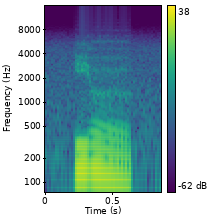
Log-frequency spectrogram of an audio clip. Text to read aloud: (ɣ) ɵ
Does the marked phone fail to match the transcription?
yes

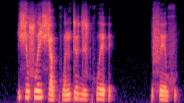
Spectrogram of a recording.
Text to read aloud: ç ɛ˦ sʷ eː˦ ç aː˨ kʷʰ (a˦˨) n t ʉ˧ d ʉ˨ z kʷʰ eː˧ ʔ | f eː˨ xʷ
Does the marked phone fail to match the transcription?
yes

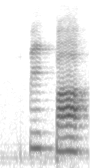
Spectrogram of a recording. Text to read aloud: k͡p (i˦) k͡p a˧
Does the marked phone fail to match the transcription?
no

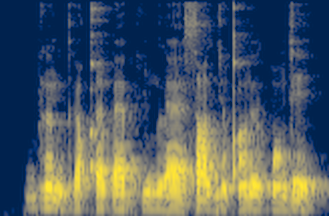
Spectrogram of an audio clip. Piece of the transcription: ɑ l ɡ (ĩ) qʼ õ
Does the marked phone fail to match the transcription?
no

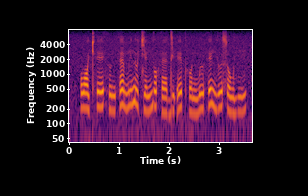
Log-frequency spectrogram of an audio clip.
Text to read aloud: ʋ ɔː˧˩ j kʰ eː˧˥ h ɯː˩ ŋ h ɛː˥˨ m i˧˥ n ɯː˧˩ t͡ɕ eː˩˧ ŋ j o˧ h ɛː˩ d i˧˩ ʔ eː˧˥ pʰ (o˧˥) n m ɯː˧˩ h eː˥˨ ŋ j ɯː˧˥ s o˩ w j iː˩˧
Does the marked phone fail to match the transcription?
yes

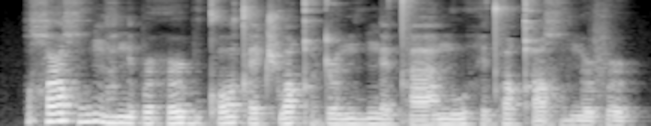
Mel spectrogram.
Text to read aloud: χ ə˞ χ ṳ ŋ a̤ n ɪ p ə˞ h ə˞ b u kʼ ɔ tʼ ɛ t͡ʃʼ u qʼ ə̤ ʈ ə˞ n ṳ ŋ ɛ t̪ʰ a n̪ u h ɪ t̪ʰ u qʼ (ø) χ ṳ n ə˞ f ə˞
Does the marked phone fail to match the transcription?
yes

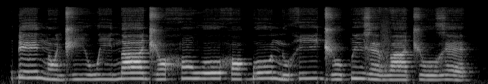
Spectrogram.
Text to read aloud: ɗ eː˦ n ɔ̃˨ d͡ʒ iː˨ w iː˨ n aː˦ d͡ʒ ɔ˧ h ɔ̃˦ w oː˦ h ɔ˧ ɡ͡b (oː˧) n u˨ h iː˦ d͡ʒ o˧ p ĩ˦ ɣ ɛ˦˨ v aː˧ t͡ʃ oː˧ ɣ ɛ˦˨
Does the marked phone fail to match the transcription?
yes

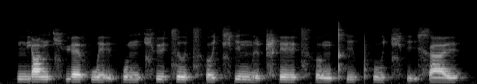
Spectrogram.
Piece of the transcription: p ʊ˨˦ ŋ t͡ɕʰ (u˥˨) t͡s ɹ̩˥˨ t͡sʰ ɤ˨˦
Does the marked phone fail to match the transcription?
yes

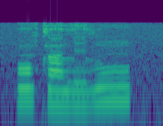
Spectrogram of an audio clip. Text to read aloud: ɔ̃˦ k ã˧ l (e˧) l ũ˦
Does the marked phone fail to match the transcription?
no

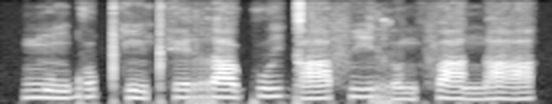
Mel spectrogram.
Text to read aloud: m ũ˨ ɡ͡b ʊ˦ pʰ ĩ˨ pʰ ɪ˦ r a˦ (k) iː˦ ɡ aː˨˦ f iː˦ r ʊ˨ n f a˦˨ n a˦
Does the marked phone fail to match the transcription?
yes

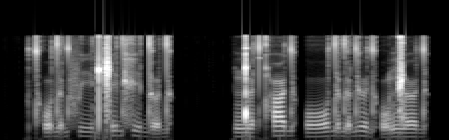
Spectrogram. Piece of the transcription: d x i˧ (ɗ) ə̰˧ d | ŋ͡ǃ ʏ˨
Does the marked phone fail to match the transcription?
yes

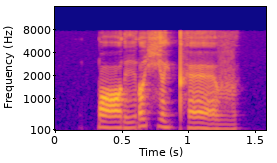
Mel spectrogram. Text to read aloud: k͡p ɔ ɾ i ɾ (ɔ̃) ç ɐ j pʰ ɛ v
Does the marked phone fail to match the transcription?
yes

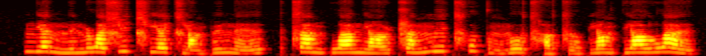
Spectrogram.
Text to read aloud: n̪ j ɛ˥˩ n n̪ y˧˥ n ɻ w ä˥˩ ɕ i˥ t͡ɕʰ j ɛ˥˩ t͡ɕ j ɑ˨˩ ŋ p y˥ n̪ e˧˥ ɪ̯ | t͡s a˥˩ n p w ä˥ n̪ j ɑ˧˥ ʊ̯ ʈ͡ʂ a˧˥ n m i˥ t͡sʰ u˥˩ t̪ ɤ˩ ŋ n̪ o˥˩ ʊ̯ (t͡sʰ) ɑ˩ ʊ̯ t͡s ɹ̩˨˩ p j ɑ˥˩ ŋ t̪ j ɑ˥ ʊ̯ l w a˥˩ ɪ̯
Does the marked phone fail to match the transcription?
no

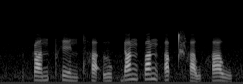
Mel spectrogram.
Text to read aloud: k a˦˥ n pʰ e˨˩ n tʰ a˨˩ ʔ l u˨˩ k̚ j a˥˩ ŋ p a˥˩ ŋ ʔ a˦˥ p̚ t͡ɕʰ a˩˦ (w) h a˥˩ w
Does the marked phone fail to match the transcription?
no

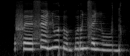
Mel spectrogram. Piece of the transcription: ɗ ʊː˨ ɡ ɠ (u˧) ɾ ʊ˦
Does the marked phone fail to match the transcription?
yes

